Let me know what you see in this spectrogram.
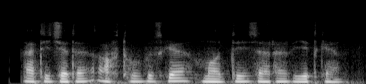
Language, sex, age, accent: Uzbek, male, 18-24, Qoraqalpog'iston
